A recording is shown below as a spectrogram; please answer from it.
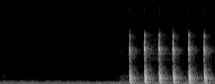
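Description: Faint room hum, then about a second and a half in a fast run of sharp clicks, about seven a second, from tweezers and fingers working a tiny carbon brush and its spring out of a small model-locomotive motor's plastic end cap.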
